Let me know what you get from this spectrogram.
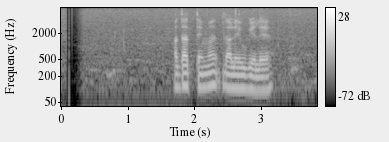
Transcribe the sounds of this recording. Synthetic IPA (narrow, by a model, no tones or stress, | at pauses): ad̪at̪ːeməd̪aleuɡeləjə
